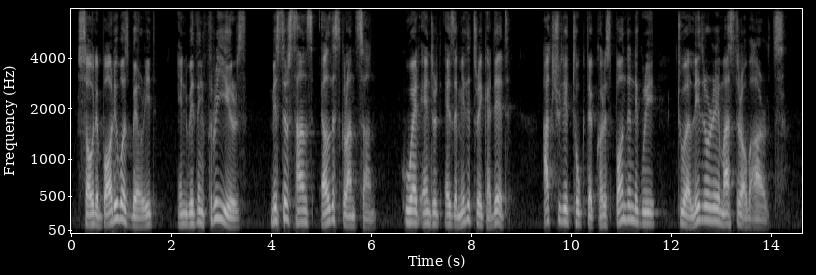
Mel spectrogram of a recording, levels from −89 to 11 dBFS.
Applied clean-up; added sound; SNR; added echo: none; none; none; none.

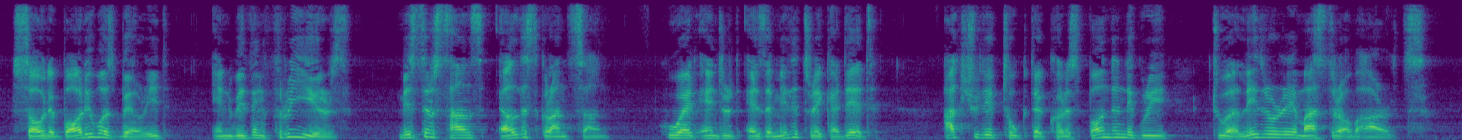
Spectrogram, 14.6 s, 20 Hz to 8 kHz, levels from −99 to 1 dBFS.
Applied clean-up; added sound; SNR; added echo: none; none; none; reverberation time 0.4 s.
